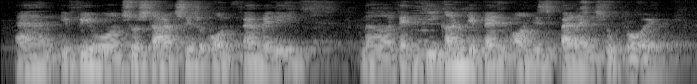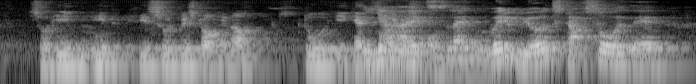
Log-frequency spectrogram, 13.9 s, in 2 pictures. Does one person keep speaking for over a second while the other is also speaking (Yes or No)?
Yes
